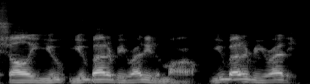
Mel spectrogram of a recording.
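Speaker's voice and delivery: put-on Russian accent. Retelling what he said from bed in the hotel that night, Russian accent. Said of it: "He goes in his in his Russian accent".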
